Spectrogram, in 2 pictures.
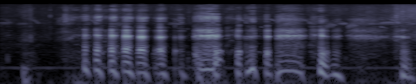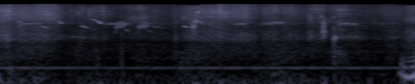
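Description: A man laughing in a run of short, quick bursts, then dying away; faint bird chirps follow.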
